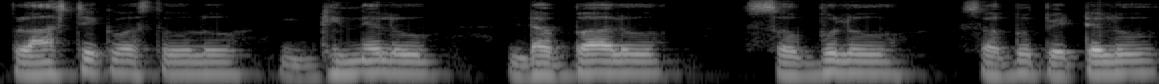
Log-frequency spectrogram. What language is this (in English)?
Telugu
